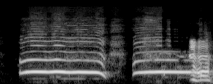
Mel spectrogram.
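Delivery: light, very high, drawn-out little cry, "ah". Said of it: "it's very light and very high pitched".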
